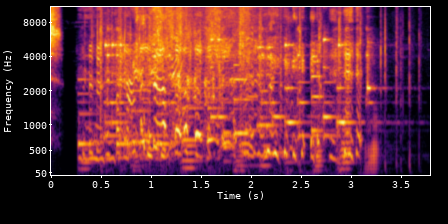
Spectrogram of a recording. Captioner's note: all giggle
